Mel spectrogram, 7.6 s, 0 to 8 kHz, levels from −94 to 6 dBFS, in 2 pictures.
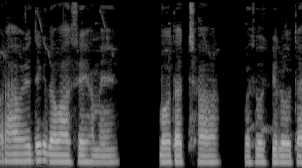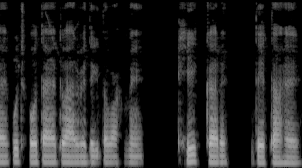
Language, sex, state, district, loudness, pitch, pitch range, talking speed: Hindi, male, Bihar, Lakhisarai, -33 LUFS, 110 Hz, 110-115 Hz, 150 wpm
